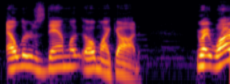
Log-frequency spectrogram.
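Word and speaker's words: Ehlers-Danlos: i'm getting so many it's pronounced eller's download oh my god wait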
